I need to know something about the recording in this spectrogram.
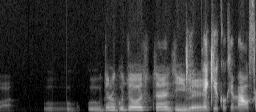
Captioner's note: speaking burmese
